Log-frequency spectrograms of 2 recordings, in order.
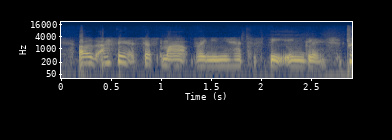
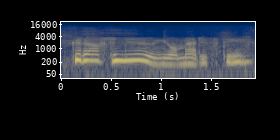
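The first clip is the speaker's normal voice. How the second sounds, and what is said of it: Put-on posh English voice. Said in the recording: “Can you talk a bit posher? ... Do a posh voice ... Oh, she's good.”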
